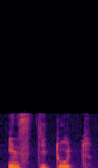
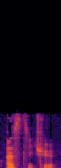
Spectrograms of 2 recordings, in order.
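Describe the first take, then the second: First: Institut as slow Russian "in-sti-toot"; Russian pronunciation. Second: Said in the usual way. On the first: Shown as a demonstration. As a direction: say "institut" with oo and final t sounded. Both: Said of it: "donc institut".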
